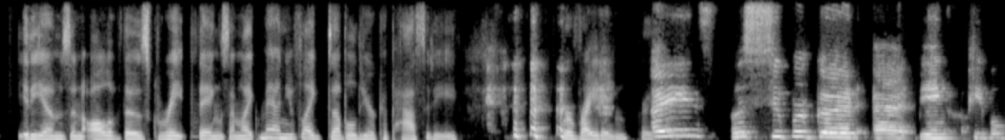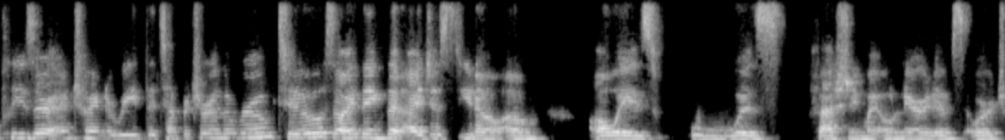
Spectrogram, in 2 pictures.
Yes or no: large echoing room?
no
